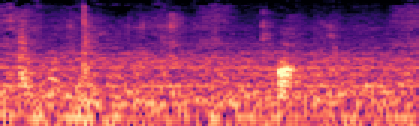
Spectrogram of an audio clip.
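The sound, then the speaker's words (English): A dusty fan whirs with a steady hiss, broken by faint, irregular rattling ticks from a printer, one a bit sharper near the end. Quiet, with no voices. “Is that the fan? Yeah. Oh. I just need to vacuum it out.”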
